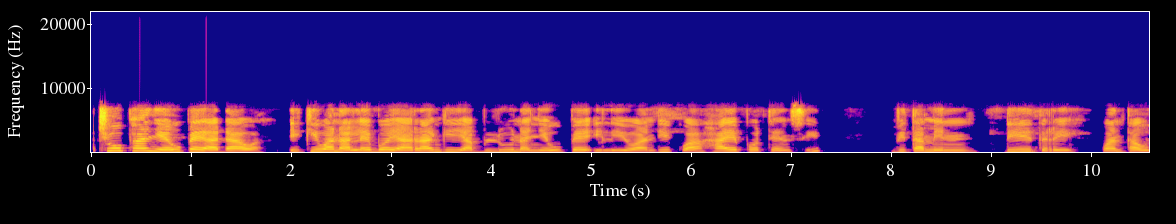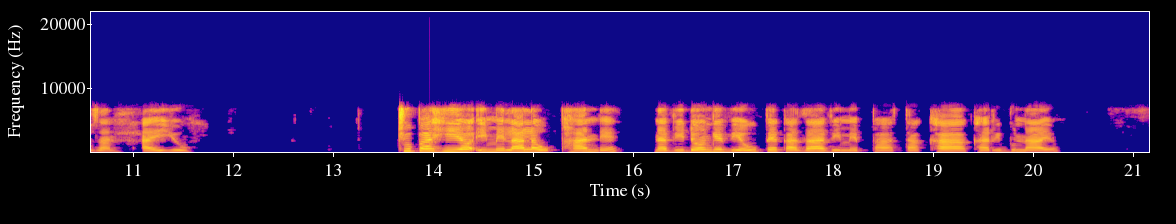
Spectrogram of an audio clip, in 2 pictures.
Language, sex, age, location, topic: Swahili, male, 25-35, Kisii, health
